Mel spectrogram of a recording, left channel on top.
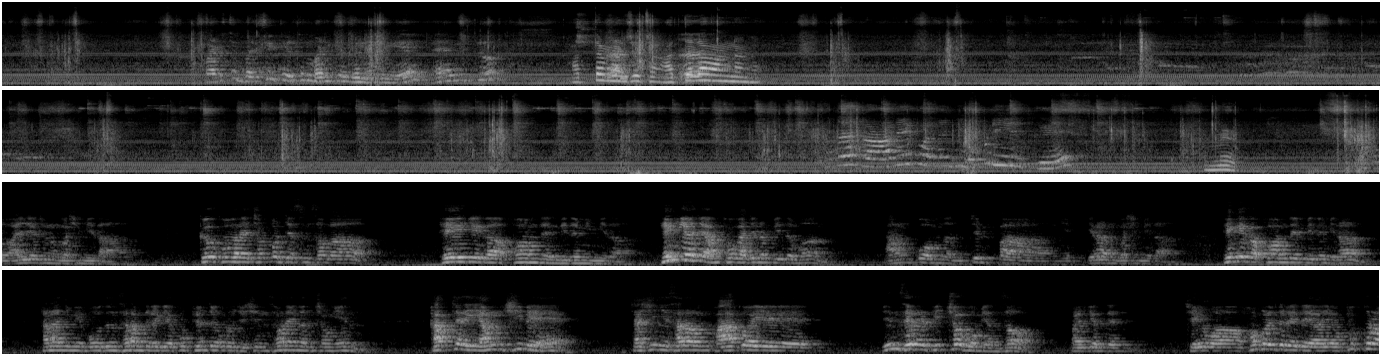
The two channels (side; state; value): both; different; correlation 0.00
